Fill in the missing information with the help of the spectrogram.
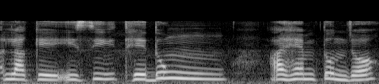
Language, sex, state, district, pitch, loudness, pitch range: Karbi, female, Assam, Karbi Anglong, 235 Hz, -14 LUFS, 225-255 Hz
